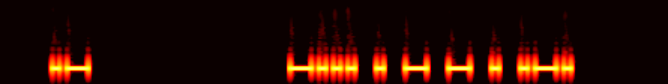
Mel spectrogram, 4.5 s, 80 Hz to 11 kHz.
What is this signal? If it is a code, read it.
Morse code, heard as a keyed tone, about 25 wpm, 700 Hz. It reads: A BETTER
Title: 4x Word-Spacing - Sentences from Top 400 Words - 25wpm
